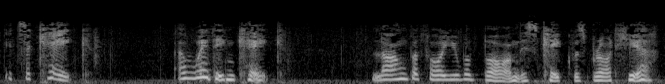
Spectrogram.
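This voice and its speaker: A woman playing a bitter, decayed old recluse in a 1950s radio drama, brooding and theatrical with a husky voice. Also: mid-range voice, animated, slow pace, full character voice. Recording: muffled vintage radio recording.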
